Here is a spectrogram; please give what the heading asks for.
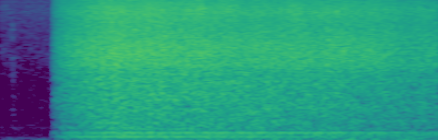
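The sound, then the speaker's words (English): Water rushing back into a river as it is pumped out of the flooded streets of a town. A steady, loud, broad roar starts abruptly and holds, with a low constant hum underneath and no talk. “Water rushing back into the Tar River as it's being pumped out of the streets of Princeville.”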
